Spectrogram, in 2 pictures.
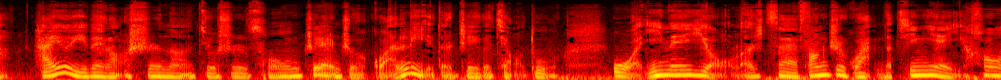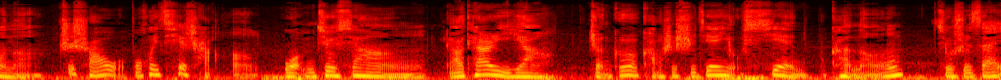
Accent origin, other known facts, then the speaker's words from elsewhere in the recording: Beijing, China; 因为我觉得我从小是在北京长大的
